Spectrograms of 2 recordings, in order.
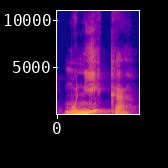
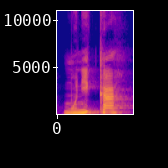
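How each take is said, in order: First: The stress is on the second syllable. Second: The stress is on the third syllable. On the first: "se eu fosse pronunciar a sílaba mais forte da palavrinha Mônica no ni" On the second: "Será que é o K?"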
